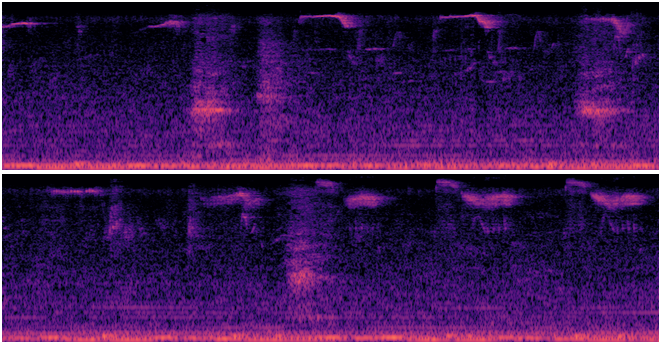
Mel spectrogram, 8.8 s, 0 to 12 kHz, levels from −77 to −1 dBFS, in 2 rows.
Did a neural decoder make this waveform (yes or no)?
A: no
